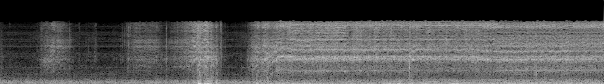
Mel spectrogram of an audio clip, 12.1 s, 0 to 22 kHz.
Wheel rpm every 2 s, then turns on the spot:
20, 30, 60, 160, 170, 170.
none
